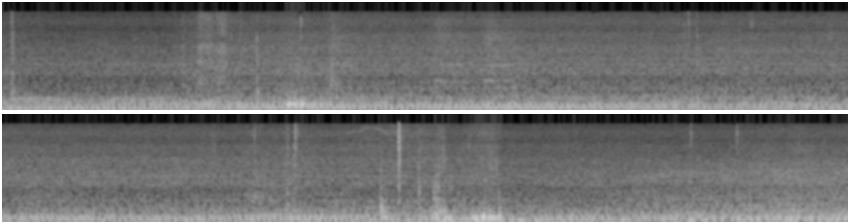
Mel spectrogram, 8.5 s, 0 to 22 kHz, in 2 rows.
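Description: A 2012 Toyota Corolla's 1.8-litre petrol four-cylinder engine idling steadily, heard from inside the cabin, with a few light clicks and a brief knock about two-thirds of the way through.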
